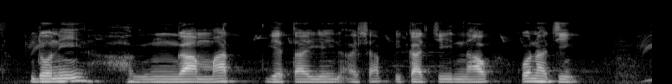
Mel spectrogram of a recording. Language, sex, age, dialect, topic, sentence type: Marathi, male, 25-30, Varhadi, agriculture, question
